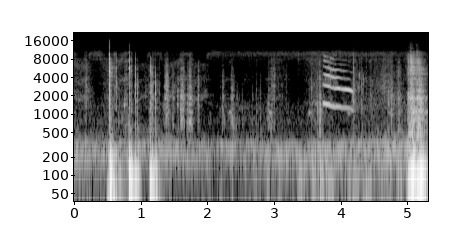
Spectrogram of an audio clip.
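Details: Rescued baby kittens, three of them, huddling together in a corner of a room to keep warm before starting to explore. A single short, high, slightly falling meow with clear overtones, set among soft thumps and knocks indoors.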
